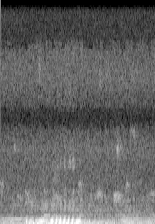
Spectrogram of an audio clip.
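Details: A French Bulldog sleeps with its face buried in a couch, snoring: low rumbling breaths swelling into a louder snore around the middle of the clip, indoors in a quiet room.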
